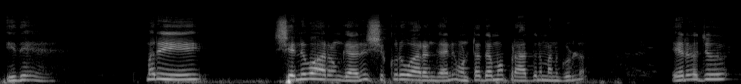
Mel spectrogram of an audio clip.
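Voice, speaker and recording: A man preaching a lively, joking sermon as pastor to a congregation in a church hall, urging the crowd to shout. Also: high voice, normal speed, long pauses.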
